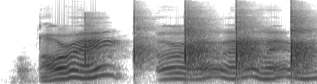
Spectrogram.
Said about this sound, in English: Man, that's a hard clap.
